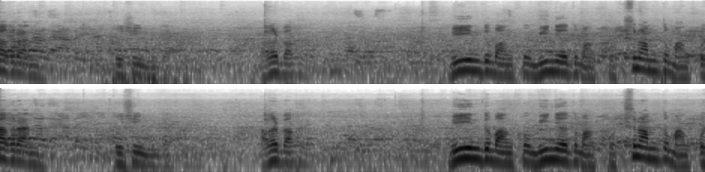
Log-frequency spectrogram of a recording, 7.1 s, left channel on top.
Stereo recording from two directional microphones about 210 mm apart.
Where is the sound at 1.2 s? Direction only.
30° right (ahead or behind).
